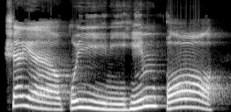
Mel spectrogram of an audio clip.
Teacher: شياطينهم قا، أعطي القاف أعلى درجات التفخيم لأنها مفتوحة وبعدها ألف. قا لو، أتم ضمة اللام وبعدها واو ساكنة فهو مد.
